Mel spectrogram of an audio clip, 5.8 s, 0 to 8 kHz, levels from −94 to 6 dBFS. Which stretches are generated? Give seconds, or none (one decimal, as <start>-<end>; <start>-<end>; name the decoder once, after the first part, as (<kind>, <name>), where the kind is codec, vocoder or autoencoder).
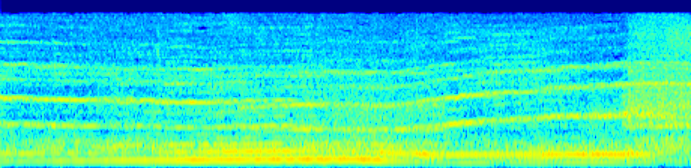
0.0-2.7 (autoencoder, DAC-VAE); 3.7-4.9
